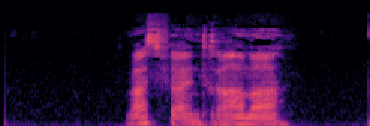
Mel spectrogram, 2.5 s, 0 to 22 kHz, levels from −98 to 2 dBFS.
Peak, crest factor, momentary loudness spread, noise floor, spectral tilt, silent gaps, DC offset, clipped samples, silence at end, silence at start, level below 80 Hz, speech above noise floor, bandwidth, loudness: -16 dBFS; 22 dB; 10 LU; -78 dBFS; -2.5 dB/octave; none; under 0.1%; under 0.1%; 0.55 s; 0.85 s; -58 dBFS; 44 dB; 14 kHz; -33 LUFS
